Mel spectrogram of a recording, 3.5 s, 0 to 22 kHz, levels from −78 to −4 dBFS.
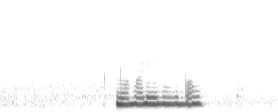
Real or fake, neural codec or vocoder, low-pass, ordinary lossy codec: real; none; 5.4 kHz; none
